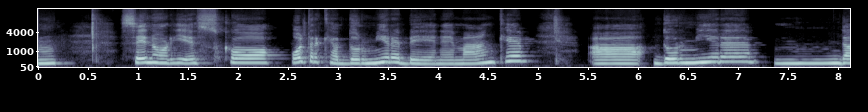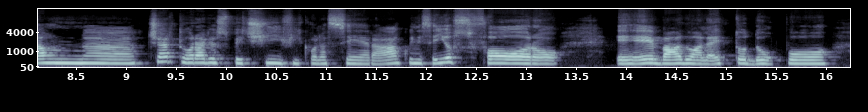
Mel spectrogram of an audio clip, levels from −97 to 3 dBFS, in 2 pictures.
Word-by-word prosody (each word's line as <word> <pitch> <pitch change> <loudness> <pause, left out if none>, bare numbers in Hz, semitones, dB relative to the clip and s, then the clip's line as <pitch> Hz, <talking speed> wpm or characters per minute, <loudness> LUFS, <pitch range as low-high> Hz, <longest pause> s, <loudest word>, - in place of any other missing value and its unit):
mhmm, 205 +1 -2 0.5
se 235 0 +3
non 240 -2 +3
riesco, 230 +2 0
oltre 270 +3 +1
che 260 -6 -6
a - - +1
dormire 210 +6 +2
bene, 185 -1 -3
ma 190 +1 -1
anche 305 +8 0 0.6
a 190 0 +2
dormire, 265 +7 +1
mhmm, 200 +1 -1
da 215 +1 +3
un 210 -2 0
certo 280 +1 -3
orario 225 0 +1
specifico 205 -2 -4
la 185 - -5
sera, 190 0 -2
quindi 205 -1 -3
se 200 0 -6
io 250 +5 +1
sforo, 200 -7 +2 0.6
e 190 +3 +2
vado 195 0 +4
a 180 - +2
letto 180 +3 -3
dopo 185 +1 -2
205 Hz, 110 wpm, -24 LUFS, 190-230 Hz, 0.6 s, vado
